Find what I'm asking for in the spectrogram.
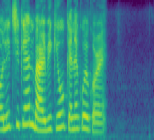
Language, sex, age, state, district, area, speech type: Assamese, female, 18-30, Assam, Charaideo, urban, read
